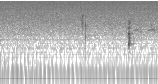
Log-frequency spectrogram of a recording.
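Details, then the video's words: An Eastern wild turkey gives a single hard, clipped alarm putt, with a fainter note just before, over a low steady hum. "A series of hard, short, and loud putts serves as the alarm call."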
